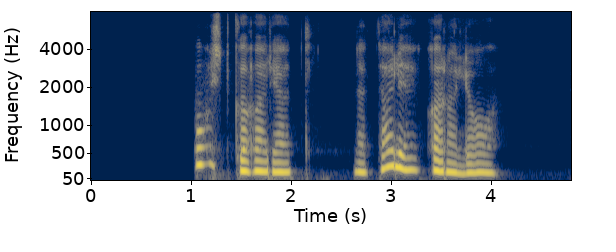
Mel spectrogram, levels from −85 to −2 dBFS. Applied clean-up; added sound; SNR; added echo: neural mask model DeepFilterNet 3.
